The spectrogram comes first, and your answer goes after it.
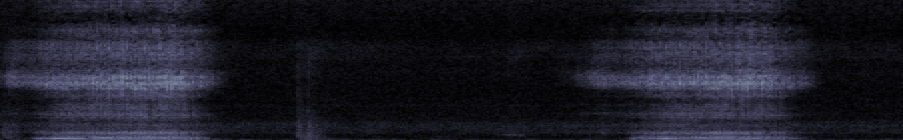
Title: Snoring monster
